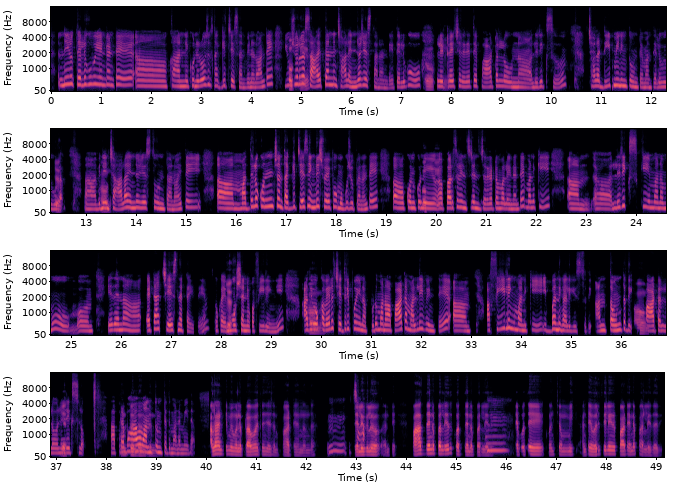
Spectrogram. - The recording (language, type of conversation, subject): Telugu, podcast, మోటివేషన్ తగ్గిపోయినప్పుడు మీరు ఏమి చేస్తారు?
- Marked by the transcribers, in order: in English: "యూజువల్‌గా"; in English: "ఎంజాయ్"; in English: "లిటరేచర్"; in English: "డీప్ మీనింగ్‌తో"; in English: "యస్"; in English: "ఎంజాయ్"; in English: "పర్సనల్ ఇన్సిడెంట్స్"; in English: "లిరిక్స్‌కి"; in English: "అటాచ్"; in English: "యస్"; tapping; in English: "ఎమోషన్‌ని"; in English: "ఫీలింగ్‌ని"; in English: "ఫీలింగ్"; in English: "యస్"; in English: "లిరిక్స్‌లో"; lip smack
